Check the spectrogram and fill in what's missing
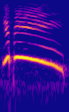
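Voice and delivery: sarcastic over-the-top celebration; mock glee. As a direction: ham up a giddy whoop of delight. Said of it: "that they're just like".

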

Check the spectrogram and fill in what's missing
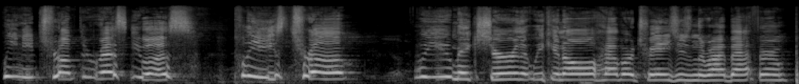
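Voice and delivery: high, whiny mock begging voice; mock whiny pleading. Preacher mocking Christians begging Trump for rescue, high and whiny. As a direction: beg Trump like a helpless whiner, hammed up. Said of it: "They wouldn't have been like".

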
